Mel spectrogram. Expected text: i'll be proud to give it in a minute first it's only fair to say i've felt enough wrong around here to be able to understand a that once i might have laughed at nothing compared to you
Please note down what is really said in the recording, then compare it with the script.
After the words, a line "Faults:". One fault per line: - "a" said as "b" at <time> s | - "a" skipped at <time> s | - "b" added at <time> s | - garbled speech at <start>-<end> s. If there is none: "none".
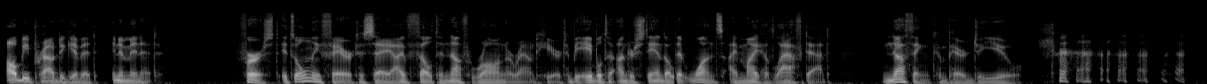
i'll be proud to give it in a minute first it's only fair to say i've felt enough wrong around here to be able to understand a that once i might have laughed at nothing compared to you
Faults:
none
